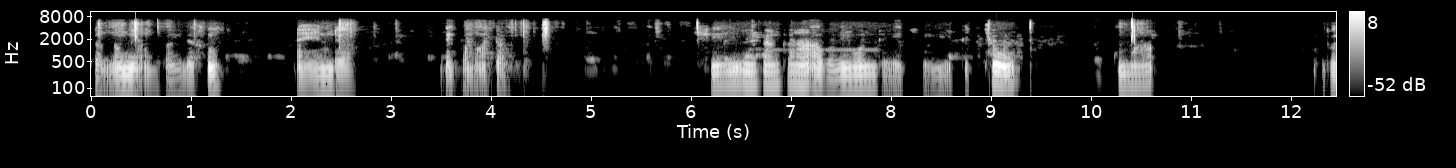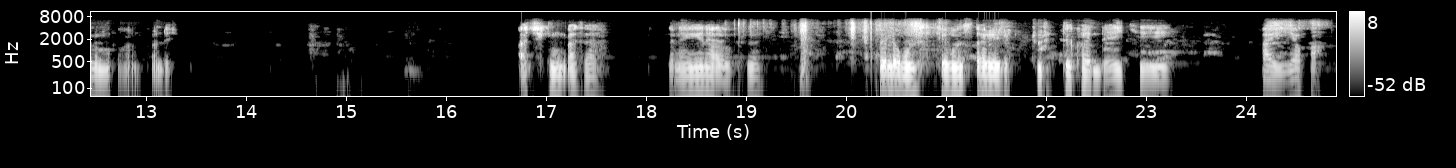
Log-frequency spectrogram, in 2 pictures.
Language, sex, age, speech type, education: Hausa, male, 46-60, spontaneous, tertiary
